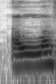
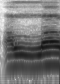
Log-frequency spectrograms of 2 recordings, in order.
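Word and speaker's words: الله: পেশ কিংবা জবর হয়, আল্লাহ শব্দের লাম তখন মোটা করে পড়তে হয়। এখন মোটা করতে গেলে কি হবে? আকার উচ্চারণ করা যাবে না। আল্লাহ, আল্লাহ বলবো না আমরা, আল্লাহ এইভাবে।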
